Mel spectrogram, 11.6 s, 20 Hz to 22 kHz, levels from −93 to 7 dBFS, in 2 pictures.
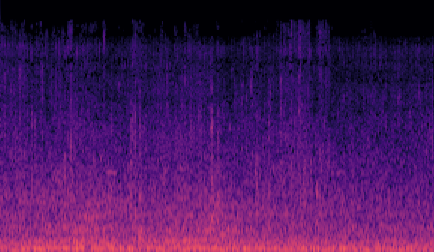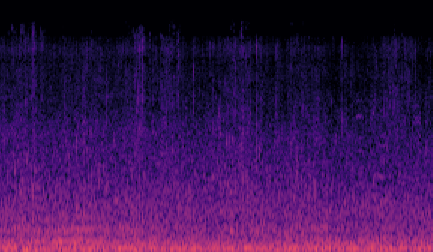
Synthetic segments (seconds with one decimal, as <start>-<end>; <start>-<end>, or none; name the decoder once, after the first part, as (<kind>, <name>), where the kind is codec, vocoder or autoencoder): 10.6-11.1 (vocoder, BigVGAN v2)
